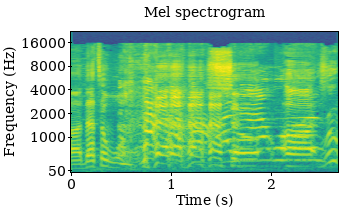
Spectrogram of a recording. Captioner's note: everyone laughs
